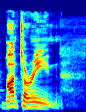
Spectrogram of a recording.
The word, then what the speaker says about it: Bontorin: Brandon Royval taking on Bontorin. I've said it 100 times now. Am I pronouncing the dude's name right? – Bontorin.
